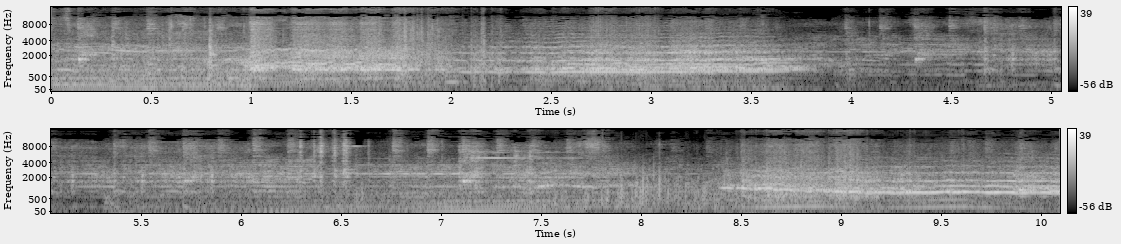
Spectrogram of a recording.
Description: An engine roars and tires squeal, wind blows hard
